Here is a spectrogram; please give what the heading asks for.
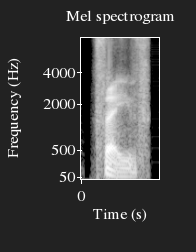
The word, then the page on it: fave: British English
